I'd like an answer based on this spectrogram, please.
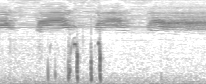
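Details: A minmin cicada drones in high, shimmering pulses that swell and fade about once a second on a summer day, while busy call ducks give a few short, nasal quacks midway.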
